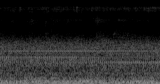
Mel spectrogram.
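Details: R32 air conditioner running after the indoor unit was relocated and vacuumed, with current checked by clamp meter at about 1.6 A (rated maximum 1.9 A). Steady, even low hum and airflow, no knocking, rattle or squeal, normal.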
